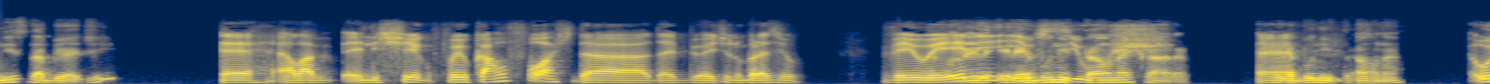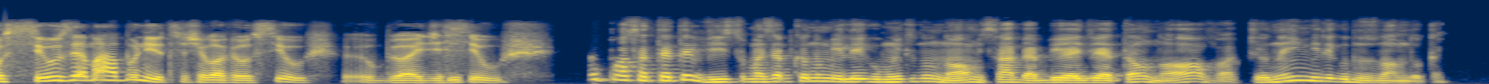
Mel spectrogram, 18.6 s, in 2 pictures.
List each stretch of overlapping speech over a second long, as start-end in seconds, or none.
5.8-7.3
